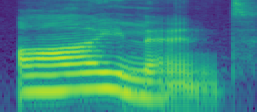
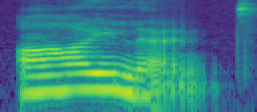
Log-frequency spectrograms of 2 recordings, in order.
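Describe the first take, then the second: No difference in how they are said.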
